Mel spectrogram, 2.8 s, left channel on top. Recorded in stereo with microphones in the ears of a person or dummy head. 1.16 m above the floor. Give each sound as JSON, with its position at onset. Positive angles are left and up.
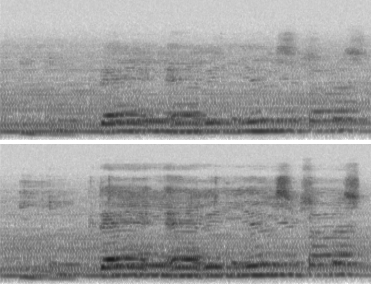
{"t": 0.1, "sound": "singing", "side_deg": -85, "distance_m": 1.5}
